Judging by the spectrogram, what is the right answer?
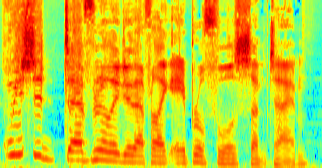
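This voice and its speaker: A man's voice: a little high, fairly quick. A young man co-hosting a let's play, chatting casually and jokily while he thinks through a mystery game, laughing often. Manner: animated, jokey, laughs often. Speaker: let's play co-host and editor. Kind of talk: casual gameplay chat.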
